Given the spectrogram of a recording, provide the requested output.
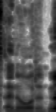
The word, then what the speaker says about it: anOrdain: AnOrdain? – Yeah, yeah. That is actually how you say it.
